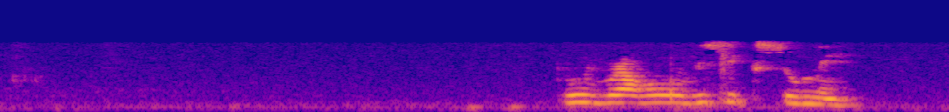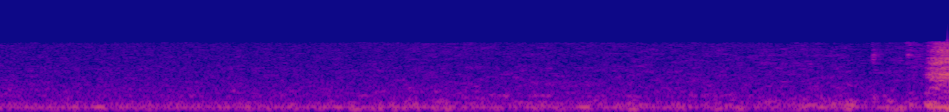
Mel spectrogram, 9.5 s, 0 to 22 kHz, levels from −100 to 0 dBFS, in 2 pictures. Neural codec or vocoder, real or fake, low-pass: none; real; 5.4 kHz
